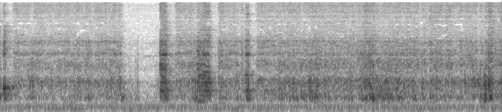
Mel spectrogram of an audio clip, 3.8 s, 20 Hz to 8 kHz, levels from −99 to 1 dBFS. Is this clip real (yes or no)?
yes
